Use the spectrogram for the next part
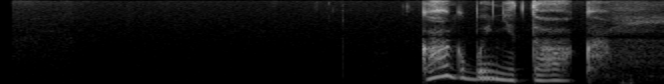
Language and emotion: Russian, sad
